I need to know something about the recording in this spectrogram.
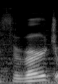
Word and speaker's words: Fabergé: In fact, in one of the rooms upstairs, Victor has a Faberge or Fabergé egg, depending on where you live and how you pronounce it, but there's more to it.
